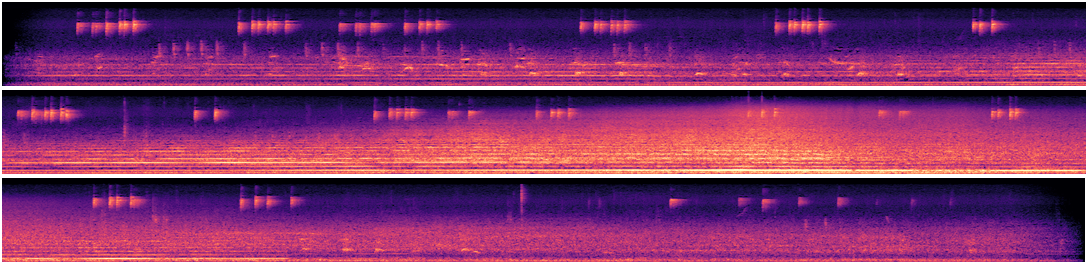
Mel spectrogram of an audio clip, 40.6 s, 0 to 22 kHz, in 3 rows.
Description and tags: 20181231 passing.bike
Bike passing very fast, bird tweets in background. Recorded near Aceña de la Borrega (Caceres province, Extremadura, Spain). EM172 Matched Stereo Pair (Clippy XLR, by FEL Communications Ltd) into Sound Devices Mixpre-3 with autolimiters off.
